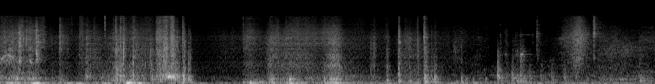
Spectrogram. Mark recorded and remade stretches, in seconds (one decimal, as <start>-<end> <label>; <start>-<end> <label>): 0.0-0.5 recorded; 0.5-4.5 remade; 4.5-6.6 recorded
